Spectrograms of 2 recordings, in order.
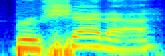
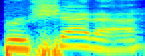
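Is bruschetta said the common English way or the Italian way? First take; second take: common English; common English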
